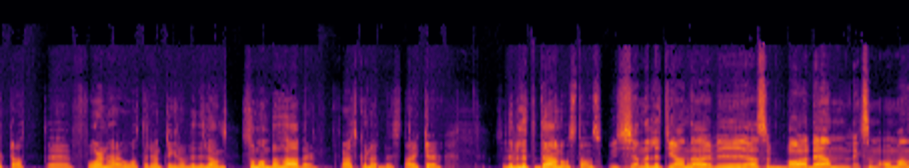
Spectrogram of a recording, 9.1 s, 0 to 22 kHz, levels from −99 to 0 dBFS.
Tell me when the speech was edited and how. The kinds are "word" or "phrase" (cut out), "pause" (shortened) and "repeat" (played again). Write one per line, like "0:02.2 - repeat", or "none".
0:02.2 - word
0:03.8 - word
0:06.0 - word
